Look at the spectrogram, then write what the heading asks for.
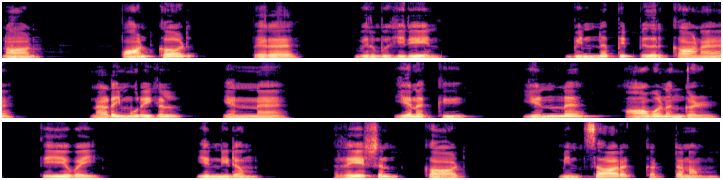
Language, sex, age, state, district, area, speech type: Tamil, male, 45-60, Tamil Nadu, Madurai, rural, read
